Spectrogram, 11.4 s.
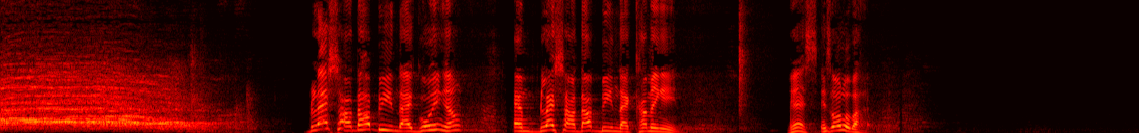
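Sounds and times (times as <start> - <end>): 
audience shouting and cheering: 0.0 - 2.5
speech: 3.3 - 6.9, 7.9 - 8.8.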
